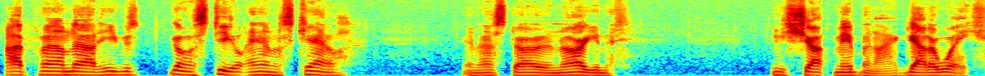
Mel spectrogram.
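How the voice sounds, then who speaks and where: An actor playing a wounded, defiant and bitter cowboy in an old-time radio western, sullen and folksy. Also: male voice, medium pitch, fairly even intonation, normal speed, dry recording, natural voice. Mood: pained, defensive.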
